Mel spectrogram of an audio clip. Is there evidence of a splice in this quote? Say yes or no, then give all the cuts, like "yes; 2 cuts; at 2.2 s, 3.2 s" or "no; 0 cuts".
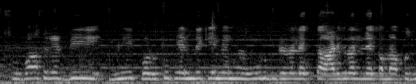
yes; 1 cut; at 1.0 s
